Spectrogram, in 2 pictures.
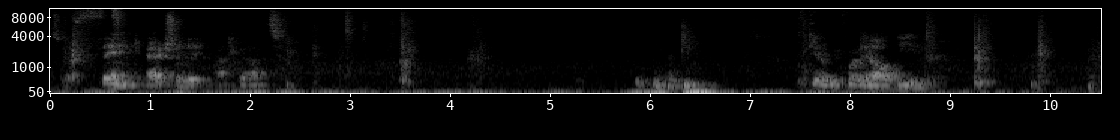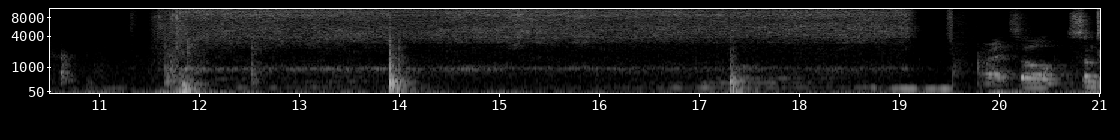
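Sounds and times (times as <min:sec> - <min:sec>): aerosol spray hissing: 0:11.5 - 0:19.2.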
